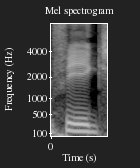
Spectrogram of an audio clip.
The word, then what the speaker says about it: Feig: Again, it's spelt like it might be Feig, but I was looking at a pronunciation key and it said Feig, so I'll say it that way tonight.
